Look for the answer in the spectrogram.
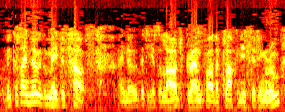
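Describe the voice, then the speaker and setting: A man's voice: medium pitch, fast, lightly acted. A man playing an emphatic, plain-spoken village neighbour in a radio drama. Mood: insistent. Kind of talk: BBC radio drama acting. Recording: dull old radio recording.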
